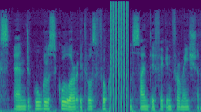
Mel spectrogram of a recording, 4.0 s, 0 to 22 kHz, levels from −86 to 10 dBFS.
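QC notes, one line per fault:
2.20–2.60 s, compressed stream played as audio. The speech gives way to very loud, harsh chattering static. Encoded data was sent as plain samples and never decoded. Each 8 ms noise burst is followed by silence, 31.25 times a second, which fits a 384 kbps AC-3 stream.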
